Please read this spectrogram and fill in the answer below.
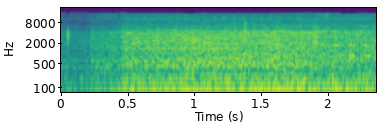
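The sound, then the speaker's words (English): Jammed traffic of cars and trucks at a checkpoint, with a red pickup truck slowing in the queue, forms a loud, dense, steady low rumble of engines with no breaks. “Their truck slows down at traffic at the checkpoint.”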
